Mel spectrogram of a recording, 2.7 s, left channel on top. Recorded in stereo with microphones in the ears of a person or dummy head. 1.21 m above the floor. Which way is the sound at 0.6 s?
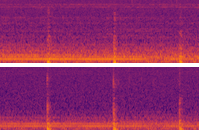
65° right (ahead or behind).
